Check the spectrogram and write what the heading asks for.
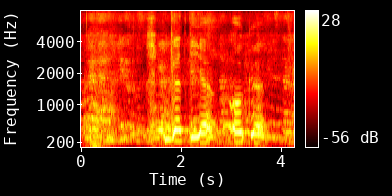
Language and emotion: Russian, sad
